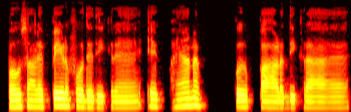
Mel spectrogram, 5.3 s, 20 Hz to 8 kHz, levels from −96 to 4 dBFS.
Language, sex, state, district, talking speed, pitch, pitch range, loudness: Hindi, male, Uttar Pradesh, Etah, 160 wpm, 120 Hz, 110-130 Hz, -18 LUFS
